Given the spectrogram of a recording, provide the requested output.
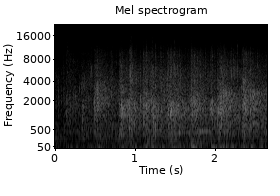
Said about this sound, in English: Is she not singing beautifully? Yeah. It's beautiful. I mean, it's a good place to clap.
